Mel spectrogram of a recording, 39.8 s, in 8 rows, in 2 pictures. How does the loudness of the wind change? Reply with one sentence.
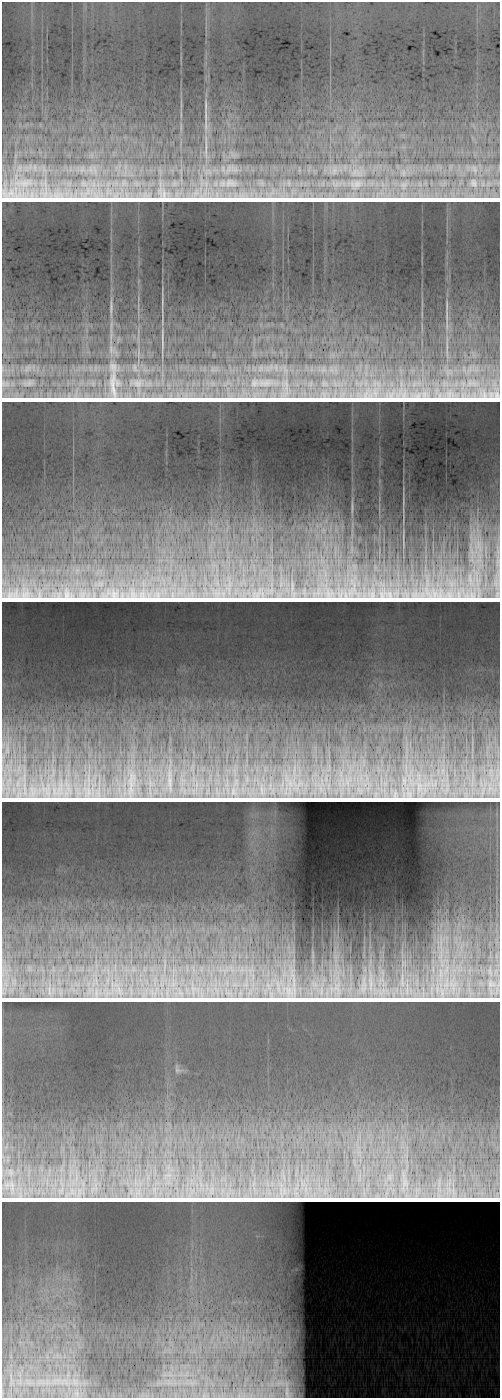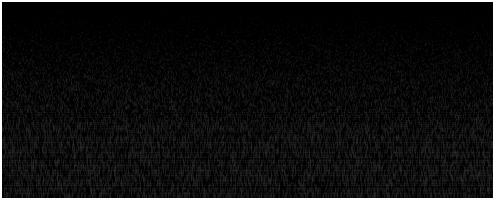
The volume of the wind goes up.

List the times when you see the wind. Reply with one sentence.
The wind can be heard from 0.0 to 30.8 s.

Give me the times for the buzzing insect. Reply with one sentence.
You can hear the buzzing insect from 0.0 to 22.9 s and from 24.1 to 32.8 s.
